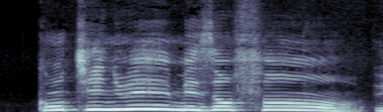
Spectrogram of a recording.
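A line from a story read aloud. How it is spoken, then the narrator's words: Yelled. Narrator (French): hurlait Maître Renard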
